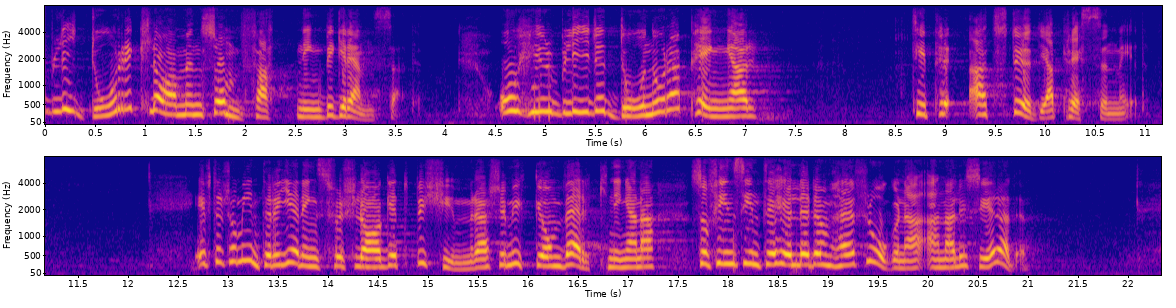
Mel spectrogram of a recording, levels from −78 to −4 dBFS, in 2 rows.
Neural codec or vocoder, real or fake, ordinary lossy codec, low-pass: none; real; none; none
